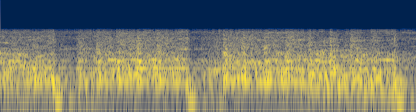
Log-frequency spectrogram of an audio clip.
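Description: Rock band playing live on electric guitar and drum kit, the drums loud with fast snare and bass drum hits.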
